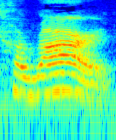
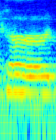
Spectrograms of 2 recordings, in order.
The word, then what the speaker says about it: Herard: And it's Herard. Okay. Herard. I know many people call it Herd, but it's not. Okay.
